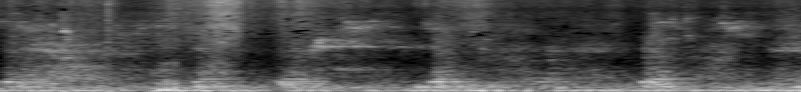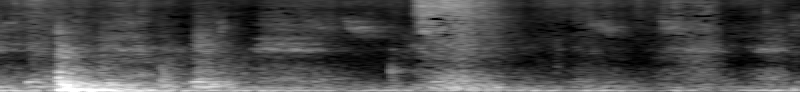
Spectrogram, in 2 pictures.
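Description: Faint rustling of straw bedding and handling noise as a newborn calf is handled, over a low steady hum. A short, louder low thud or grunt comes about four seconds in.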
